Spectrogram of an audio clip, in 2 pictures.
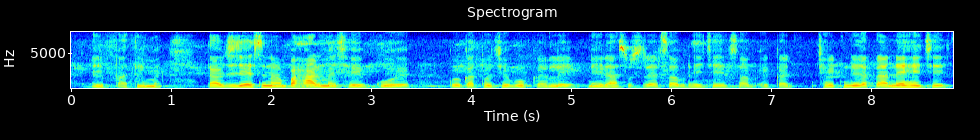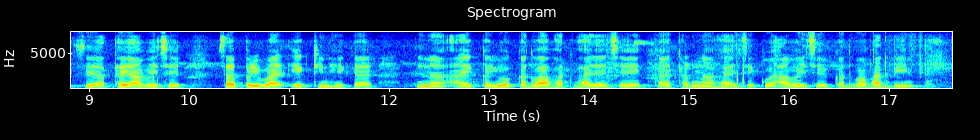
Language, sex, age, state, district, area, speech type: Maithili, female, 18-30, Bihar, Madhepura, rural, spontaneous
